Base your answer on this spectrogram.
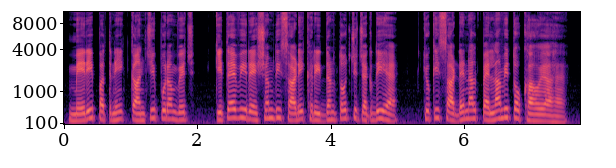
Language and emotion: Punjabi, fearful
